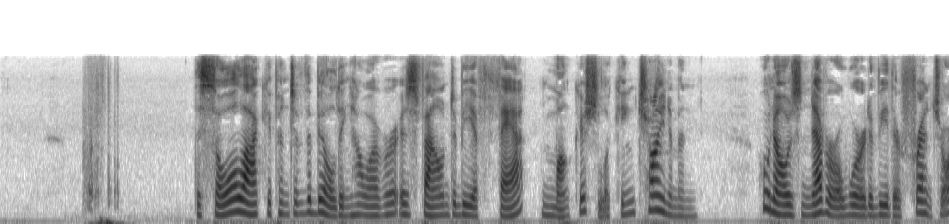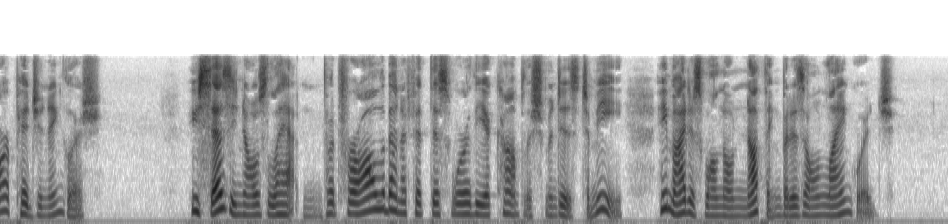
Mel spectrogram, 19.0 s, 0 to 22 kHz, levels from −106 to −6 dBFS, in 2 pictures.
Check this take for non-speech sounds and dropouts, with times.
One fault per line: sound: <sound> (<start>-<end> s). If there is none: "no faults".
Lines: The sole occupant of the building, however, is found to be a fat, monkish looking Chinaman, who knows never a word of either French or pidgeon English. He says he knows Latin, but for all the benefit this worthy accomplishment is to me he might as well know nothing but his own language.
sound: squeak (0.8-1.3 s)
